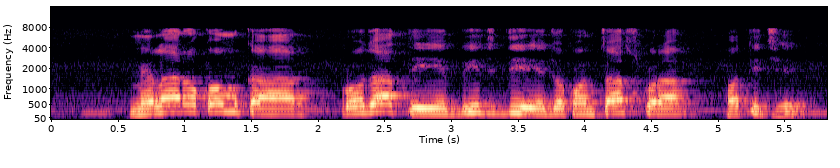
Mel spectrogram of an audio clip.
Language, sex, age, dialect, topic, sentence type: Bengali, male, 18-24, Western, agriculture, statement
